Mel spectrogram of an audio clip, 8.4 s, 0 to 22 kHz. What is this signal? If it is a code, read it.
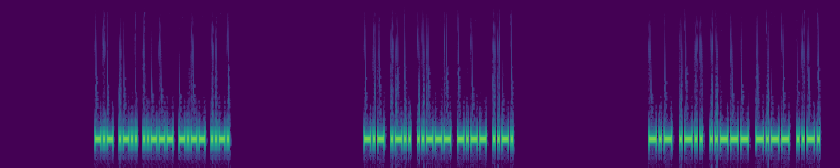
Morse code, heard as a keyed tone, about 50 wpm, 700 Hz. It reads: KL2YF KL2YF KL2YF
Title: Speed Racing - USA 2x2 Call Signs 40wpm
